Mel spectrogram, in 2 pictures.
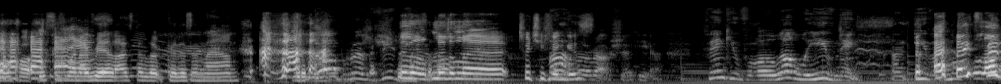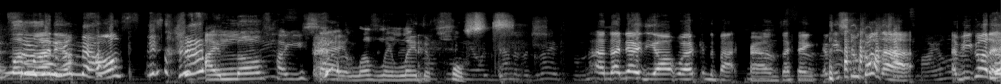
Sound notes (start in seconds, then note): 6.6 Sketch audio plays; 8.9 laughing at herself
